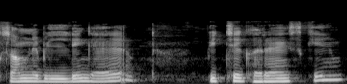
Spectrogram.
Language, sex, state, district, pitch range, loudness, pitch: Hindi, female, Uttar Pradesh, Shamli, 135-175 Hz, -16 LUFS, 145 Hz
